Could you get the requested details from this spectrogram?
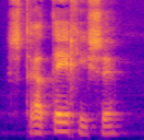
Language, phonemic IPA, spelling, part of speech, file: Dutch, /straˈteɣisə/, strategische, adjective, Nl-strategische.ogg
- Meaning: inflection of strategisch: 1. masculine/feminine singular attributive 2. definite neuter singular attributive 3. plural attributive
